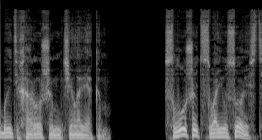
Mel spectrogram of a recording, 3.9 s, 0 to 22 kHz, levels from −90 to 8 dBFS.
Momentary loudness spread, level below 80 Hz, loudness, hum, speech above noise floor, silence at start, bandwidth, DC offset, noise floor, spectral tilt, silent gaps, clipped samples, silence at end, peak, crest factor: 11 LU; -40 dBFS; -23 LUFS; none; over 68 dB; 0 s; 17 kHz; under 0.1%; under -90 dBFS; -5 dB/octave; 1.73-2.47 s; under 0.1%; 0 s; -12 dBFS; 12 dB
